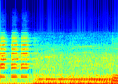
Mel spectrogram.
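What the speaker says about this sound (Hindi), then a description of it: "ये कैरी वाले को मैंने ओवरटेक करना था, तभी मैंने हॉर्न दिया" A car horn sounds three short, loud toots in quick succession while overtaking a Suzuki Carry in a roadside bazaar on a hill road to Dhirkot, Azad Kashmir, followed by steady engine and road noise.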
